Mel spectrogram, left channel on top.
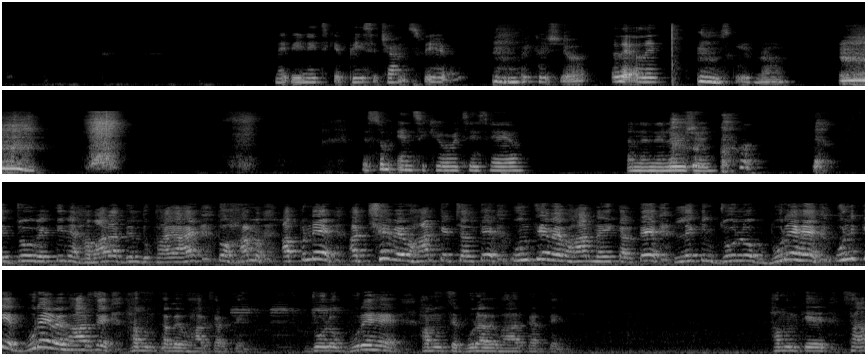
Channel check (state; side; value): different; both; correlation 0.00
